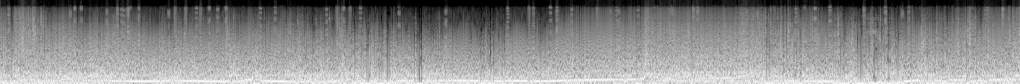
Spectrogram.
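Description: Folk-race rally car's engine heard from inside the cabin as it is driven through a heat, its pitch rising and falling repeatedly with revs and gear changes. Very loud, with road and tyre noise beneath.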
